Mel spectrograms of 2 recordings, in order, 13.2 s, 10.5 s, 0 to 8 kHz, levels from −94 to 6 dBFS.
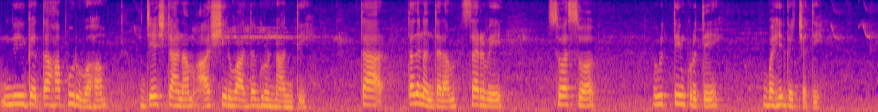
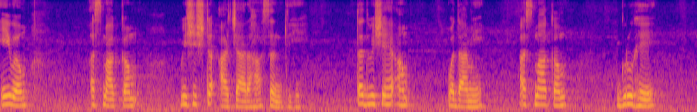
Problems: none marked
